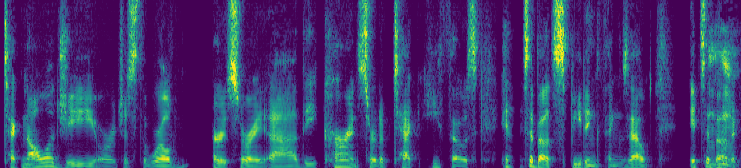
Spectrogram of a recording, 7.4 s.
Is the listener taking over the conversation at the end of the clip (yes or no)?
no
